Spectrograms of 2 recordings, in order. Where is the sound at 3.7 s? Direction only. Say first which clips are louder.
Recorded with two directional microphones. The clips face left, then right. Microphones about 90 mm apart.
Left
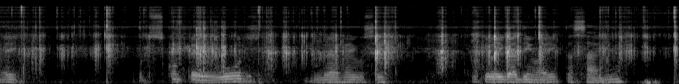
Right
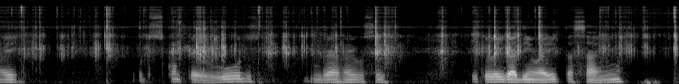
Left 2 dB; 50° left (ahead or behind).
